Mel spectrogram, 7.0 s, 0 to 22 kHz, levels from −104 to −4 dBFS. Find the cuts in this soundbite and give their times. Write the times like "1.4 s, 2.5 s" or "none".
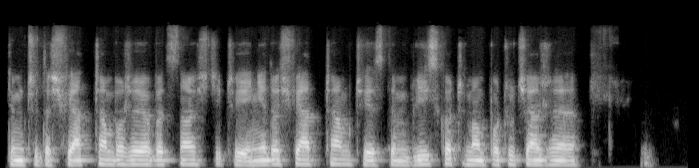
none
